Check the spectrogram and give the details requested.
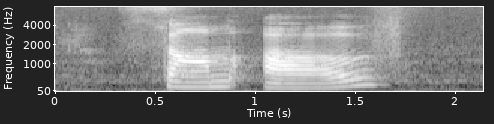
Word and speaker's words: some: Some, la A pero relajada, la O se pronuncia como la A pero relajada, some of Views, the views, okay?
